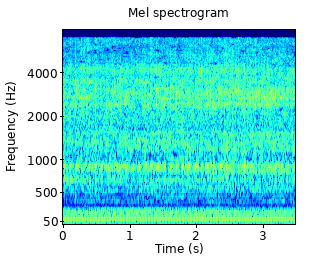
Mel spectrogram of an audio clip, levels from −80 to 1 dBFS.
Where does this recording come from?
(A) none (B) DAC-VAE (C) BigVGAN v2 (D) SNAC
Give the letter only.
B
